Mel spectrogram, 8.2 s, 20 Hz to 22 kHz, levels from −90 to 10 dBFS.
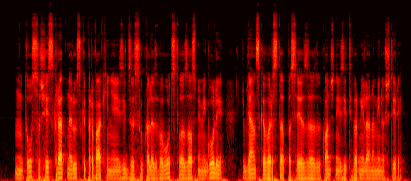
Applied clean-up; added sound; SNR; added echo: none; none; none; none.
